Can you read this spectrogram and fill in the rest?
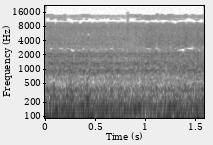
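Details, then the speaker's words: Heavy, steady low rumble at idle right after starting with the AC already blowing; no clear knock, source of the noise unknown and owner thinks it is nothing serious. "that don't know what that could be but it shouldn't be nothing really nothing amazing"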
